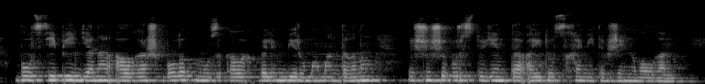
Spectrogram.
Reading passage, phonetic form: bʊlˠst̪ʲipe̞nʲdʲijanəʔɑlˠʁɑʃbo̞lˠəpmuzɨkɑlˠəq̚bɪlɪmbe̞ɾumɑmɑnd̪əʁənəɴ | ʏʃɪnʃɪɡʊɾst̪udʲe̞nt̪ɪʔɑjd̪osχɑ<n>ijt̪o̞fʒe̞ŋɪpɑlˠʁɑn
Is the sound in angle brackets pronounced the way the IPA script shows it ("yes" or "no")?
no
